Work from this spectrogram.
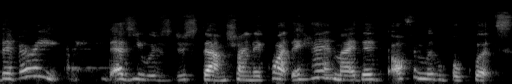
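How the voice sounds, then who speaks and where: Speaking with an Australian accent, a woman lets her pitch swing very widely. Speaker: dietitian and zine creator. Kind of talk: interview.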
